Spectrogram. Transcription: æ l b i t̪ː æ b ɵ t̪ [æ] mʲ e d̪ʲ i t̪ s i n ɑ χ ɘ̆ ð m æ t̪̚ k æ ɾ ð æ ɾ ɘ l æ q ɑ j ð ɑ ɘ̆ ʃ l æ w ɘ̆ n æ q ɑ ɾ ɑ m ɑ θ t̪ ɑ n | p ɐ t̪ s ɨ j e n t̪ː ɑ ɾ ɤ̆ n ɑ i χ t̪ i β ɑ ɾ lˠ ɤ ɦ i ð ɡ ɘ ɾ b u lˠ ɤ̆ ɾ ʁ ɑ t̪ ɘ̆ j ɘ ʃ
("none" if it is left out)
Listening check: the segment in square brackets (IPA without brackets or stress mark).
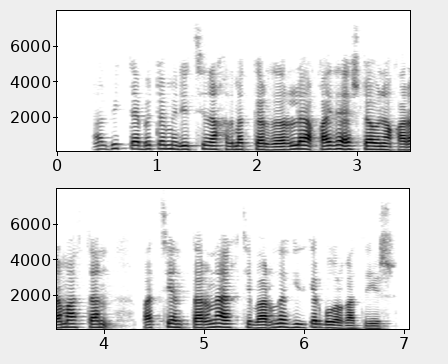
æ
